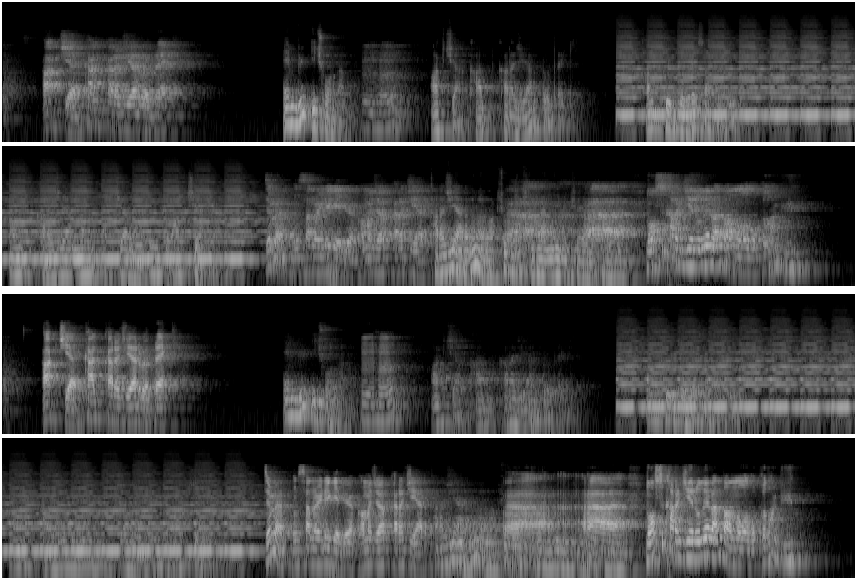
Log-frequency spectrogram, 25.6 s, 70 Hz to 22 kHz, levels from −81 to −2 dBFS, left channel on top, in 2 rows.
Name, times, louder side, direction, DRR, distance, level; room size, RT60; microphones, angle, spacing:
voice 1, 0.6-2.5 5.4-5.9 16.7-19.2 20.3-24.7, right 5 dB, 90° right, 6 dB, 0.4 m, -32 dB
voice 2, 4.2-5.2 6.4-8.5 9.6-11.0 12.9-16.2 17.7-17.8 19.2-22.2, left 4 dB, 75° left, 6 dB, 0.3 m, -40 dB
sound 1, 9.2-17.5, left 1 dB, 30° left, 0.6 m, -38 dB
5.3 x 2.9 x 2.3 m, 1.4 s
head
